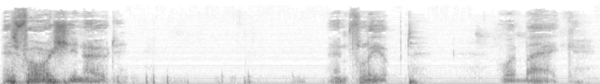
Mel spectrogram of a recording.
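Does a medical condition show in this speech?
Yes: throat cancer, lost vocal cord; kept trying to preach with no voice.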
